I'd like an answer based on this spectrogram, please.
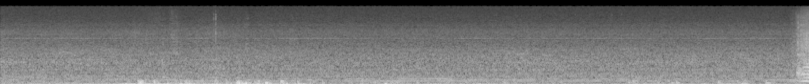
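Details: A low, steady mechanical rumble like a fan or motor fills the recording, with faint knocks and no animal sounds.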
